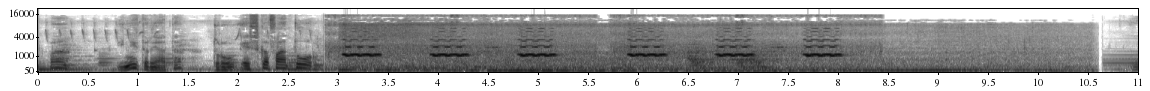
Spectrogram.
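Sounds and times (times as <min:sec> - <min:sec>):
diesel truck engine rumble: 0:02.9 - 0:10.6
electronic warning beeper: 0:03.0 - 0:08.3.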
